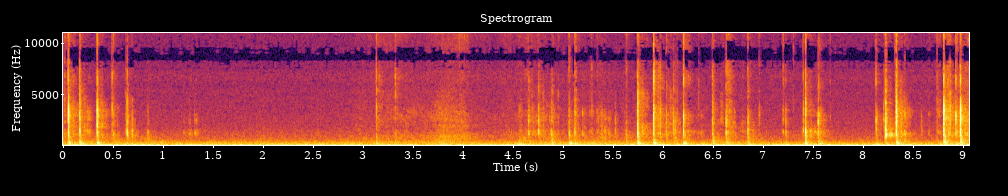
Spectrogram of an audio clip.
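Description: Fingertips tap the keys of a thin fabric-covered tablet keyboard case while typing, producing soft, short, dry clicks in irregular bursts. A steady low hum sits underneath the brighter taps throughout.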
